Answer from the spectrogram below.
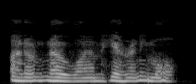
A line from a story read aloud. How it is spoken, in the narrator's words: he mumbled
